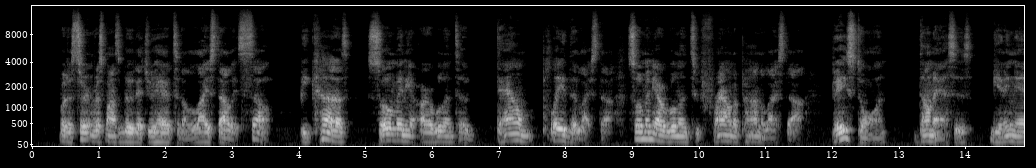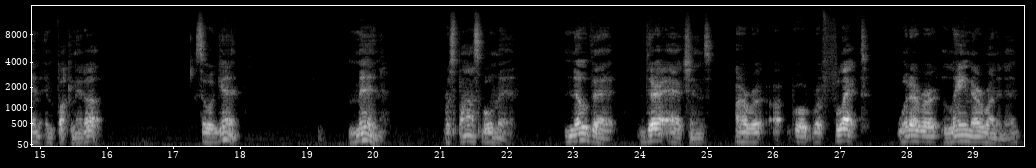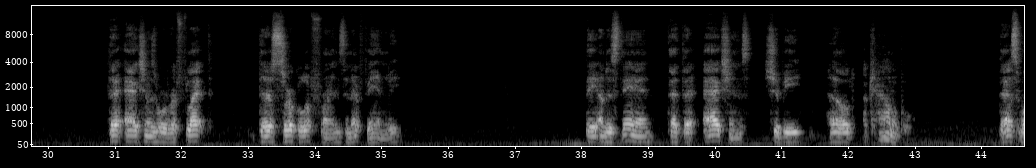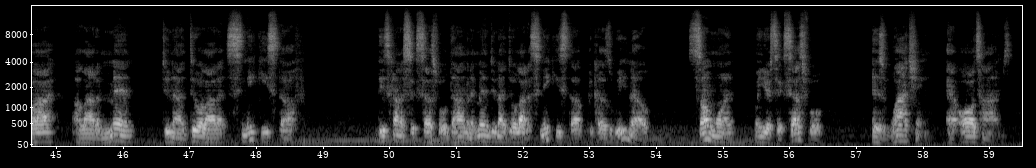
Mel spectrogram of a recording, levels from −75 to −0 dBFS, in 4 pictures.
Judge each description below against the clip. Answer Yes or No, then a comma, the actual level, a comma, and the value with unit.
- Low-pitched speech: Yes, very low, 95 Hz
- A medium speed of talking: No, slow, 115 wpm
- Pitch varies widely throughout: Yes, wide, 5.8 semitones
